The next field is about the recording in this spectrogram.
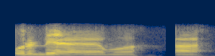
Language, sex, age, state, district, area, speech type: Tamil, male, 30-45, Tamil Nadu, Chengalpattu, rural, conversation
